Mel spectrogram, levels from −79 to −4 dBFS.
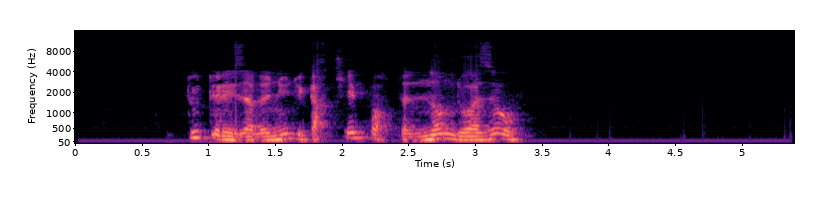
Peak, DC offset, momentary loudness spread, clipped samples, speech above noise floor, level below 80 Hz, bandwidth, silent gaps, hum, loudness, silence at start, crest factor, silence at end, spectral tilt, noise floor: -8 dBFS; under 0.1%; 7 LU; under 0.1%; 32 dB; -50 dBFS; 10.5 kHz; none; none; -25 LUFS; 0.85 s; 18 dB; 2.05 s; -8 dB/octave; -57 dBFS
